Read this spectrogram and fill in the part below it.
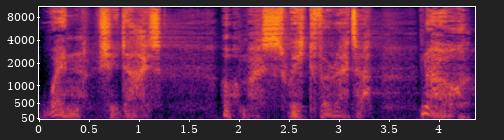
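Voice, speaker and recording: Game admiral and anguished father: formal, theatrical, widely swinging pitch, reverberant hall. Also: huge pitch swings, takes it slowly, creaky, pushed and bright, breathy edge, exaggerated voice. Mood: anguished relief. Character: imperious Sith admiral, anguished doting father.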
